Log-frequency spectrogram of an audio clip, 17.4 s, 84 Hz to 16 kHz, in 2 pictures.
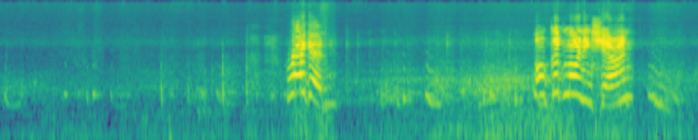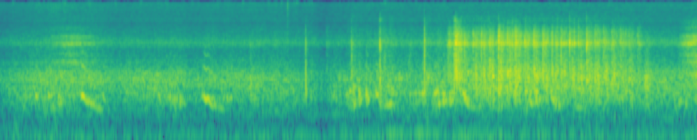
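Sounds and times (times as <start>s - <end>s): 
doves cooing: 0.0s - 6.7s, 8.0s - 17.4s
speech: 7.4s - 8.0s
dense fluttering rattle: 14.3s - 17.0s.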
